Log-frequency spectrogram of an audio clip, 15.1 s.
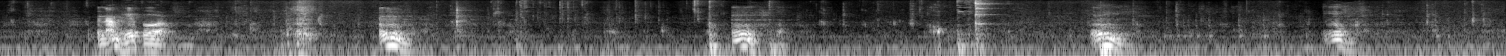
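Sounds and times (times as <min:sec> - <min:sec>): person chewing food: 0:00.0 - 0:01.0, 0:04.2 - 0:15.0.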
